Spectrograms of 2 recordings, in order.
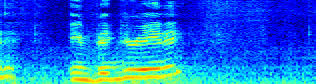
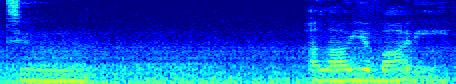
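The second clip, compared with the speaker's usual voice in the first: ordinary talk, nothing marked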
